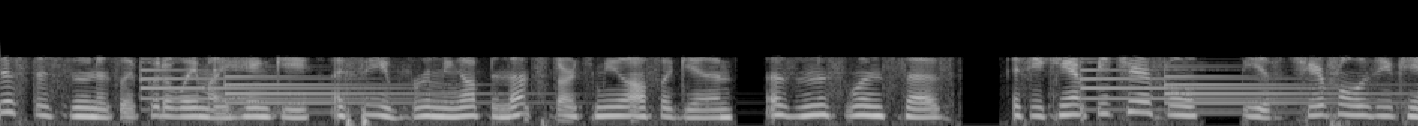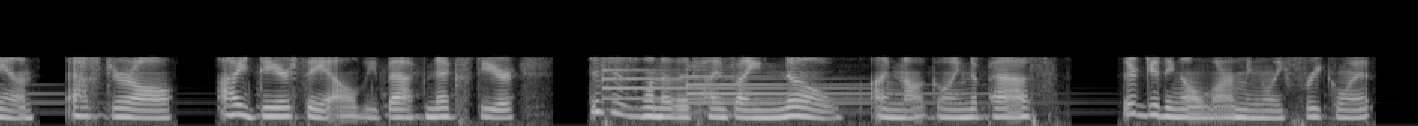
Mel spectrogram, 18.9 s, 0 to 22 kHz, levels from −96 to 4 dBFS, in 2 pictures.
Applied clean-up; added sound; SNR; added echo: none; Doorbell; 12 dB; none.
